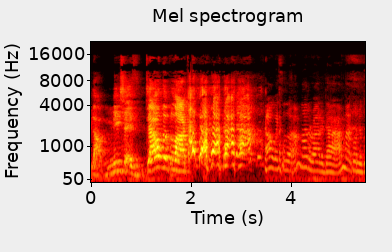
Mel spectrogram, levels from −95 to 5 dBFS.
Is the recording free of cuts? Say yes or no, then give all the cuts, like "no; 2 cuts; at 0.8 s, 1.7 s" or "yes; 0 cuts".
no; 1 cut; at 3.4 s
